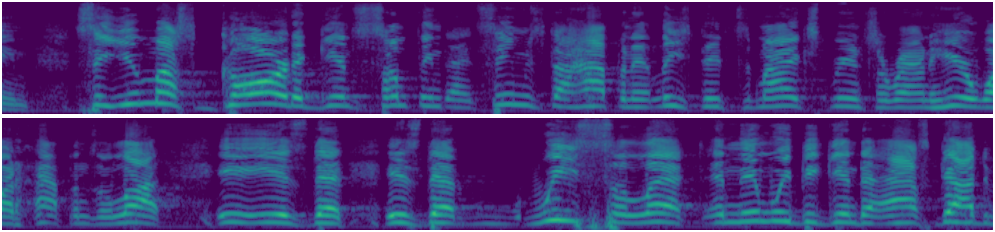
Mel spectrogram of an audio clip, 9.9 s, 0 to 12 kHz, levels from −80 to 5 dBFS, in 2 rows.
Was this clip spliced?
yes; 2 cuts; at 2.2 s, 7.5 s

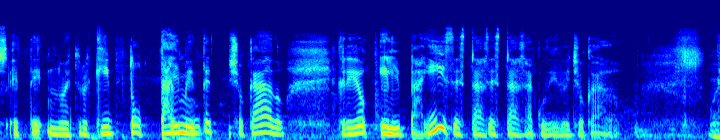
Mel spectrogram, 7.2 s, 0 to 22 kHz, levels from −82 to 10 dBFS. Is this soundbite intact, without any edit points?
no; 4 cuts; at 1.2 s, 2.3 s, 3.7 s, 4.9 s

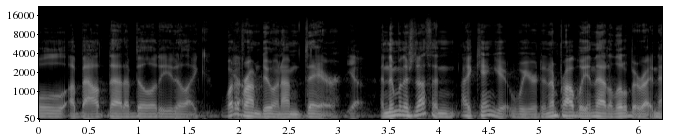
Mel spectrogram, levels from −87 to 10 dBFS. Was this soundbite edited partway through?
no; 0 cuts

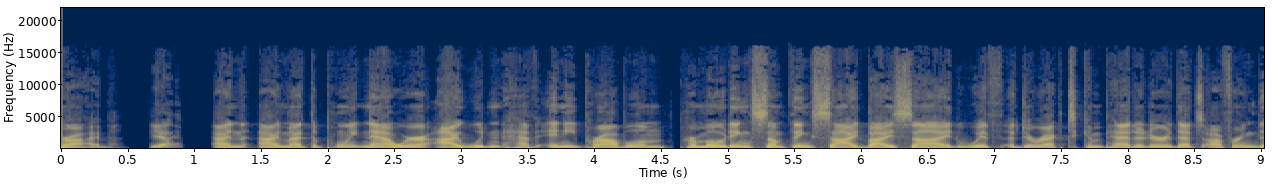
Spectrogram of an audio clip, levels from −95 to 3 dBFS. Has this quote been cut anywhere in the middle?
no; 0 cuts

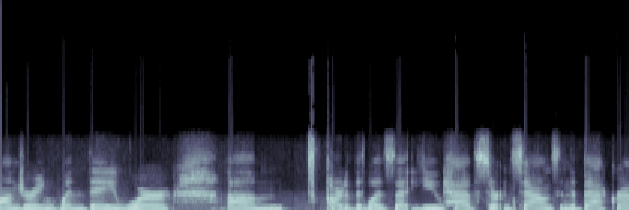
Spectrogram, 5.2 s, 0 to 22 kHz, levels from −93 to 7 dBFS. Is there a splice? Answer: yes; 3 cuts; at 2.7 s, 3.0 s, 3.7 s

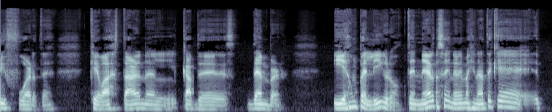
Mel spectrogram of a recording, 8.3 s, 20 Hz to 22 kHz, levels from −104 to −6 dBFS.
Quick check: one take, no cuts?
no; 3 cuts; at 2.9 s, 6.1 s, 6.5 s

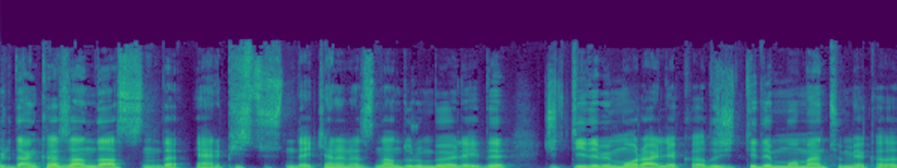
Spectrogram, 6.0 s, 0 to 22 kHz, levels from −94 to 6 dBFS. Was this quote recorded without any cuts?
yes; 0 cuts

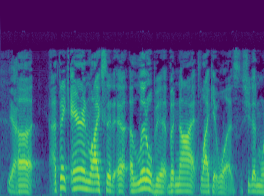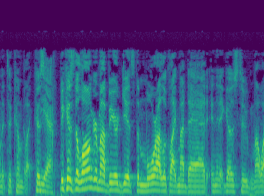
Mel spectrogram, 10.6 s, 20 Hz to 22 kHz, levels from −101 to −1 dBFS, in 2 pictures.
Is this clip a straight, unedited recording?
no; 1 cut; at 5.7 s

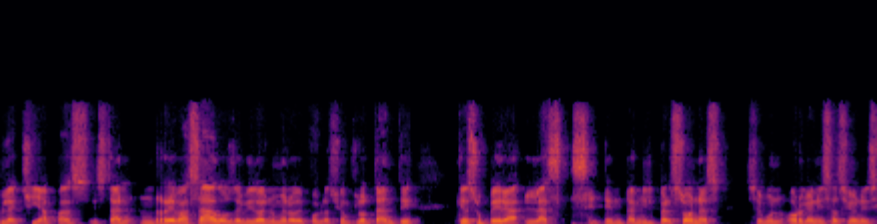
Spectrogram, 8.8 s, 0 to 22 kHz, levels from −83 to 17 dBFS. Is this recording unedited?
yes; 0 cuts

